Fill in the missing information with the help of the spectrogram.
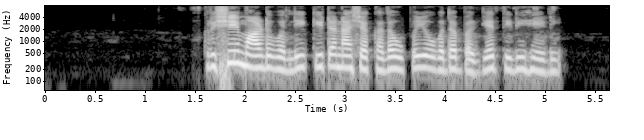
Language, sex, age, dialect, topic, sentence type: Kannada, female, 36-40, Coastal/Dakshin, agriculture, question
